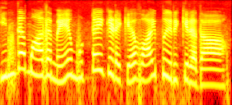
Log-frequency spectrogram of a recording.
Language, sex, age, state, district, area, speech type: Tamil, female, 18-30, Tamil Nadu, Mayiladuthurai, urban, read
